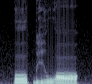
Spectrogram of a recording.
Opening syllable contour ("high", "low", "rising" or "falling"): high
